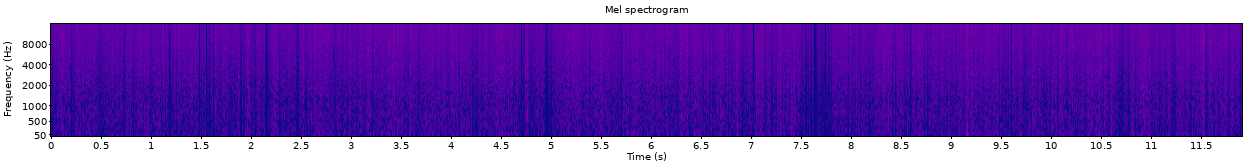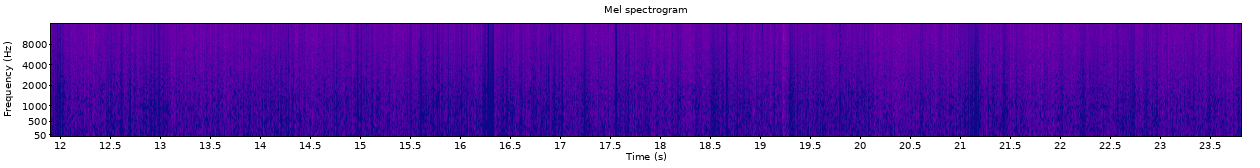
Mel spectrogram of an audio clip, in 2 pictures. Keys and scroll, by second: 0.4 6, 0.9 Escape, 1.6 c, 1.9 space, 2.8 F8, 3.6 Escape, 3.7 e, 4.1 space, 4.5 d, 5.1 o, 7.6 v, 7.6 Escape, 8.0 e, 8.4 space, 10.3 e, 10.4 space, 10.9 Escape, 11.0 e, 11.2 space, 11.7 Escape, 13.7 m, 13.8 space, 14.6 Escape, 15.6 e, 16.5 Return, 16.8 F8, 17.5 Escape, 17.7-20.4 typing.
